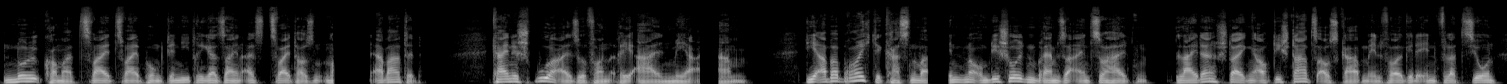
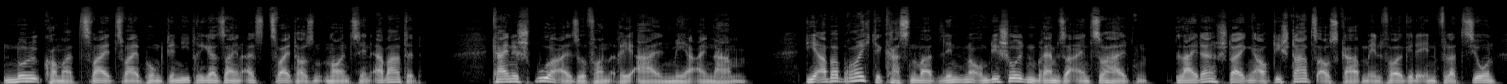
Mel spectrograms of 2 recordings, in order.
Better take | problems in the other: second | audio cutting out; at 3.5 s, at 7 s and at 9.5 s

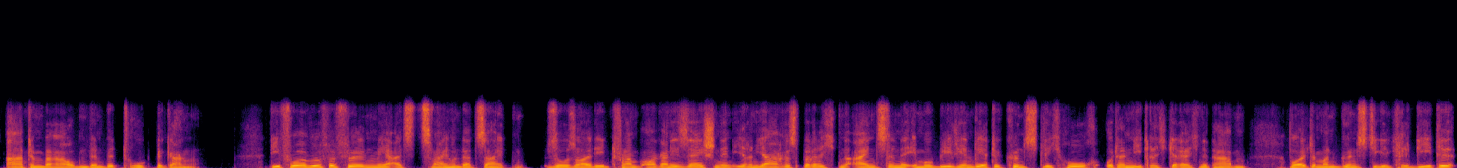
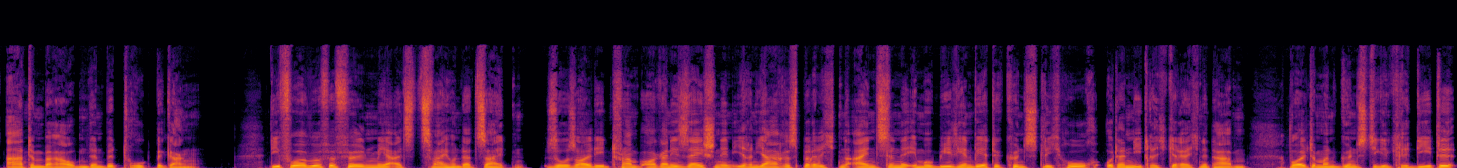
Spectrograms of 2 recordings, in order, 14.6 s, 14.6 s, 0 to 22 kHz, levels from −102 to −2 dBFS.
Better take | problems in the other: second | garbled, watery; badly; nothing above 8 kHz

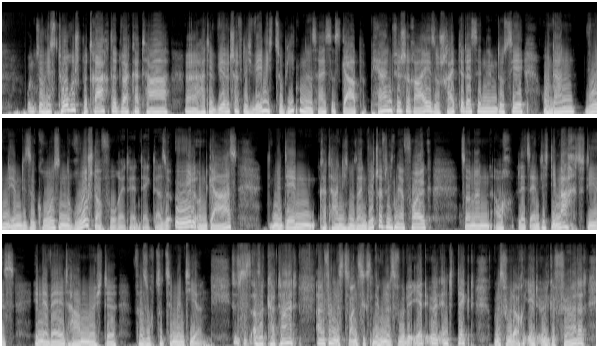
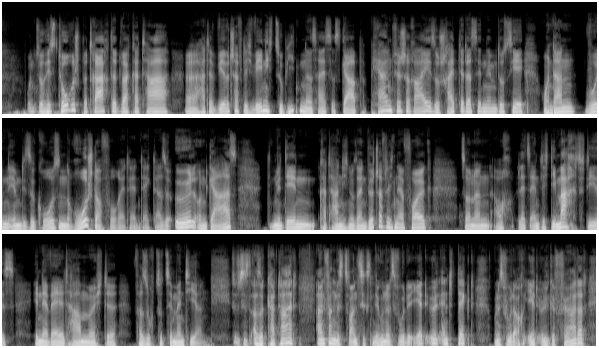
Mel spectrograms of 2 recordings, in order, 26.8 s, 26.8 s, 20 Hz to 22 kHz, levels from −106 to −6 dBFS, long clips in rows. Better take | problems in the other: second | distortion; heavy; 8 dB below the speech

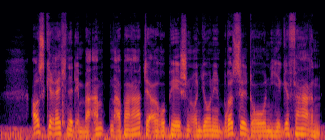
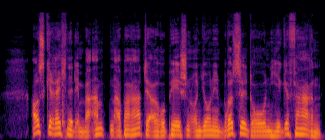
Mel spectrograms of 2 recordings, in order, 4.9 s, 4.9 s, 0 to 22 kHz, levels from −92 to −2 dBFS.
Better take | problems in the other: second | low rumble; faint; throughout; 25 dB below the speech

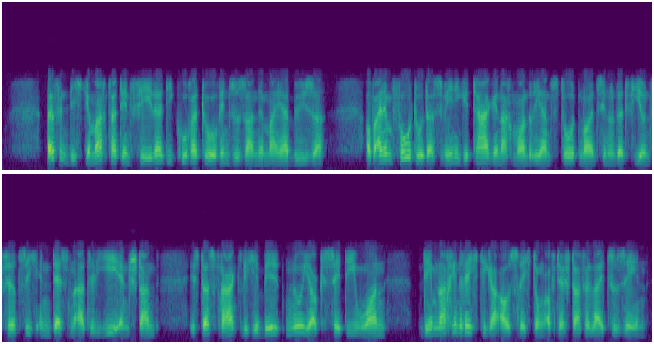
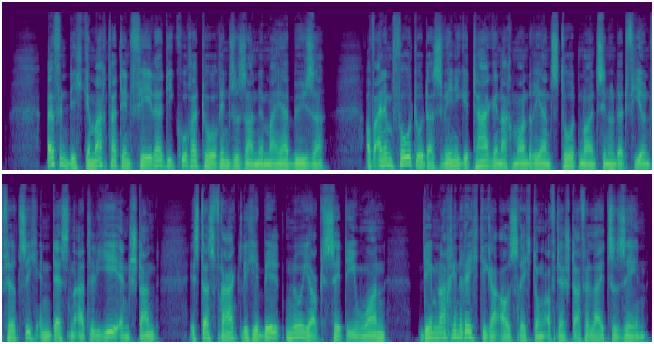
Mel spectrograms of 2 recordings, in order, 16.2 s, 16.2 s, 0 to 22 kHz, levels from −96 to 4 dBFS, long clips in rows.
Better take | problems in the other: second | phone-call audio

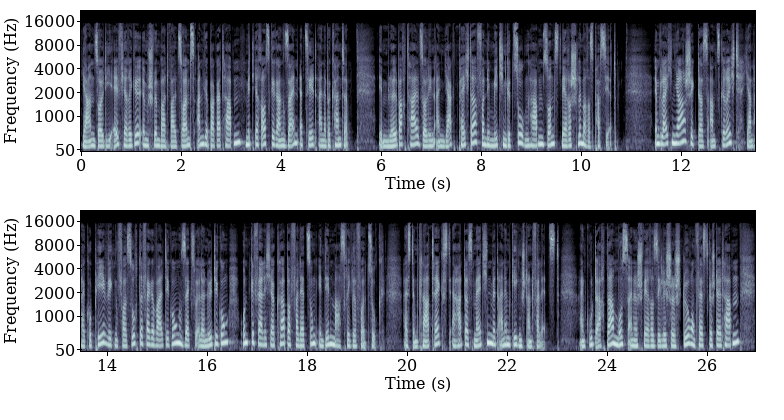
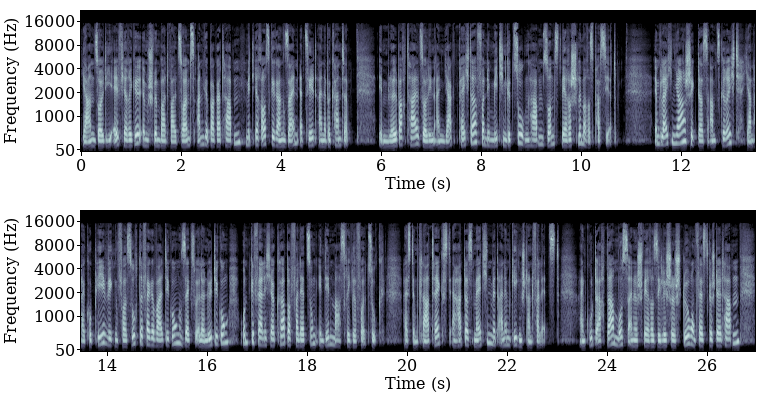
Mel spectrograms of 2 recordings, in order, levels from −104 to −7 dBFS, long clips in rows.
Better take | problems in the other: first | thin; very; fading below 300 Hz

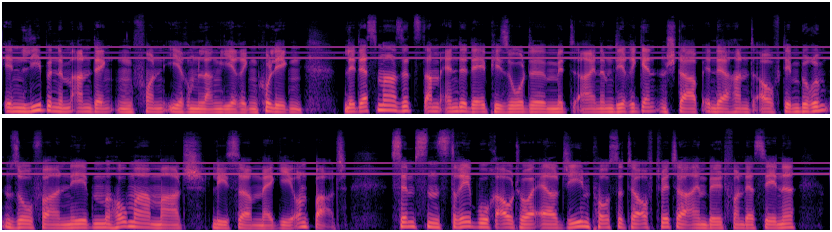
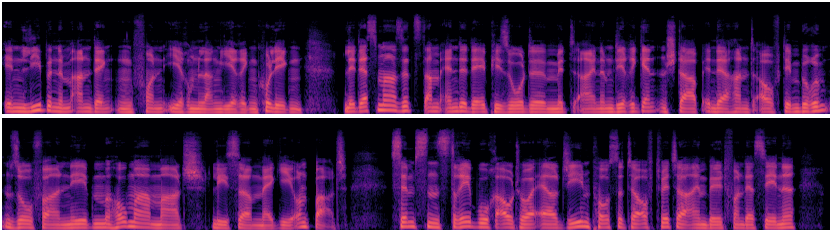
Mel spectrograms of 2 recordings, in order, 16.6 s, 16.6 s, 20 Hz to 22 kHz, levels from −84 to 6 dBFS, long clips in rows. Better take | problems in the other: second | high-pitched whine; loud; throughout; 3 kHz, 9 dB below the speech

